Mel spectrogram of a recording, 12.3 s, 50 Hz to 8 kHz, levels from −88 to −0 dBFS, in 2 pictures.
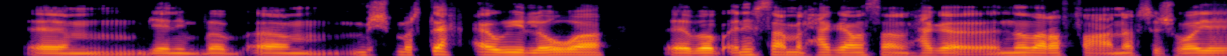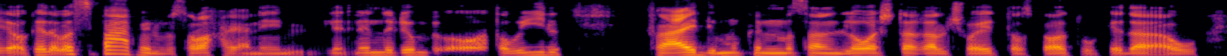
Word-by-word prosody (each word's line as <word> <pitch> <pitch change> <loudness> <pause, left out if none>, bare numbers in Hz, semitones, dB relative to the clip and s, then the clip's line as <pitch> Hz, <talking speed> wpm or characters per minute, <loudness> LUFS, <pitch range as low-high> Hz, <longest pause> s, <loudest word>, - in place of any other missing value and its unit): آمم 105 -1 +1 0.3
يعني 110 -1 -1
بابقى 110 +1 -1
م 110 - -3 0.3
مش 135 - -3
مرتاح 155 +4 +1 0.2
أوي 135 -1 +4
اللي 125 -1 +2
هو 70 -1 +5 0.3
آآ 120 - +4
بابقى 120 +2 +3
نفسي 140 0 0
أعمل - - -1
حاجة 135 -1 +2
مثلًا 125 -3 -1
حاجة 120 +1 +1
إن 125 - -2
أنا 130 -1 +5
أرفَّه 120 0 0
عن - - -1
نفسي - - -4
شويّة 120 +1 +1
أو - - -2
كده. 140 - 0
بس 175 -1 +4
باعمل 185 - 0
بصراحة 100 - -2
يعني 100 +1 -7
ل - - -12 0.3
لإن 125 +1 -4
اليوم 130 +1 -2
بيبقى - - -3
طويل. 130 +4 -4 0.4
فعادي 120 0 +7
ممكن 115 -1 -3
مثلًا 115 +1 0
اللي 110 0 -2
هو 115 - +5
أشتغل 110 -2 0
شوية 110 - -1
تاسكات - - -3
وكده - - -1
أو 100 0 -2
120 Hz, 210 wpm, -25 LUFS, 110-130 Hz, 0.4 s, فعادي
